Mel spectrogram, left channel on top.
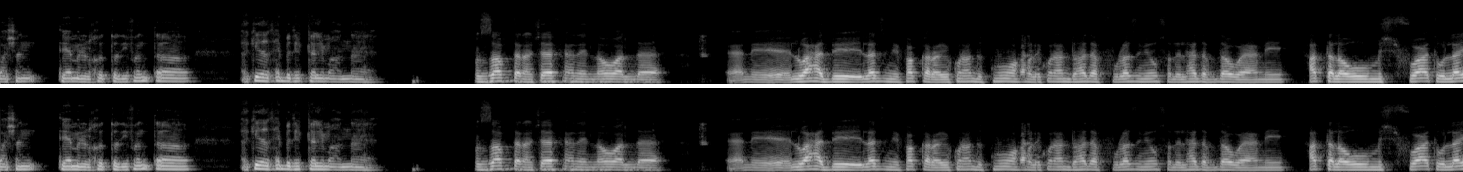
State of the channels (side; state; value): both; normal; correlation 0.96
